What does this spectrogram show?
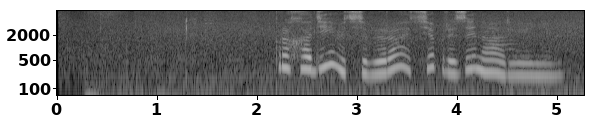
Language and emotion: Russian, sad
